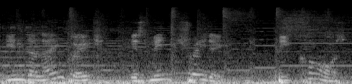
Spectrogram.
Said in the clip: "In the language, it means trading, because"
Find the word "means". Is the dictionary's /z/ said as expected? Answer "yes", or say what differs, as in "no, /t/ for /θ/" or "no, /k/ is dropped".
no, /z/ is dropped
